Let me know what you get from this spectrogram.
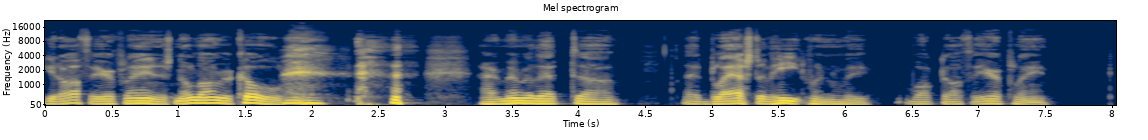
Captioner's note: laughs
